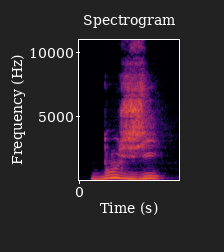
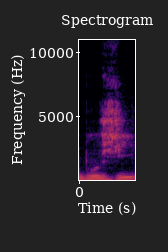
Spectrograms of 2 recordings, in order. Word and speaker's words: bougie: Bougie. Dans bougie, il y a un G doux qui fait J devant le I. Il y a un E muet à la fin qu'on n'entend pas.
